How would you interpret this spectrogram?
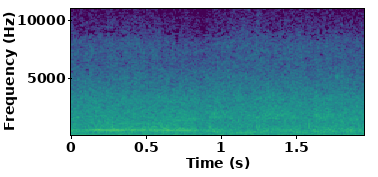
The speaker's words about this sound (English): The sound of the rain needs no translation, no explanation.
